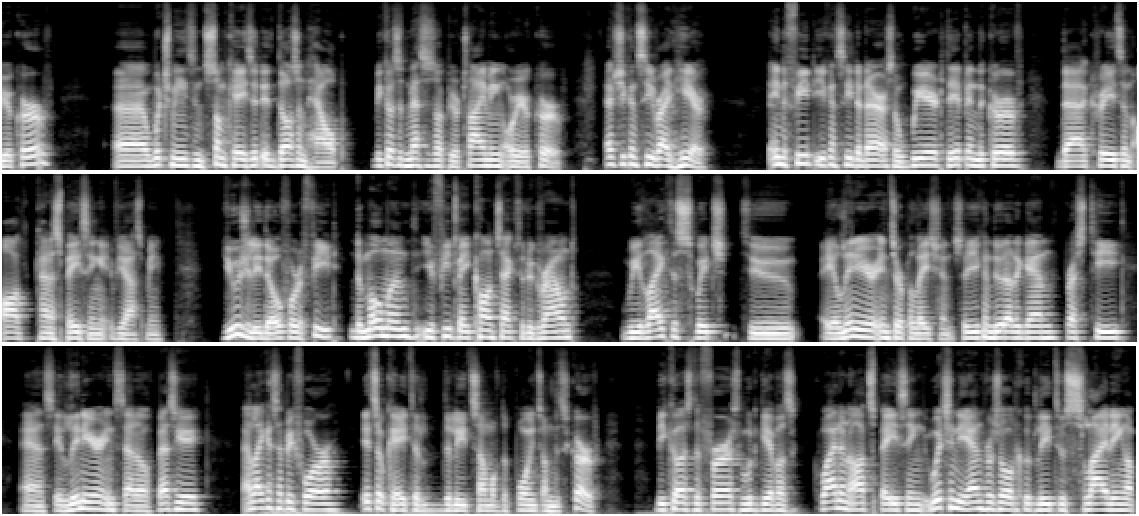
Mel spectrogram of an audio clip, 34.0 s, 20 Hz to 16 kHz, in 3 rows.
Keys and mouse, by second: 0.1 shift+Left, 0.6 ctrl+z, 1.0 ctrl+z, 3.3 r, 4.5 click, 4.6 space, 5.6 KP_0, 6.1 KP_Decimal, 7.7 middle click, 10.6 alt+middle drag, 11.1 middle click, 11.5 ctrl+middle click, 12.7 shift+Left, 13.7 middle click, 15.3 Right, 15.7 Right, 15.9 Right, 16.9 Right, 25.5 alt+a, 26.5 click, 28.9 x, 30.8 x, 31.7 click, 32.2 x, 33.6 shift+Left.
